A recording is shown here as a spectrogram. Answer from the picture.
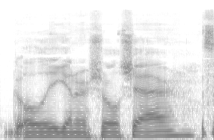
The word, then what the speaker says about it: Ole Gunnar Solskjaer: Ole Gunnar Solskjaer.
